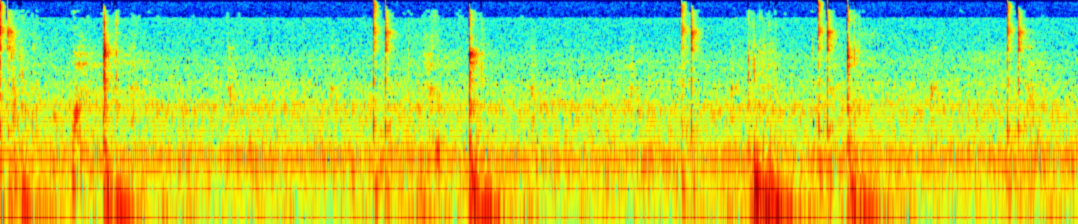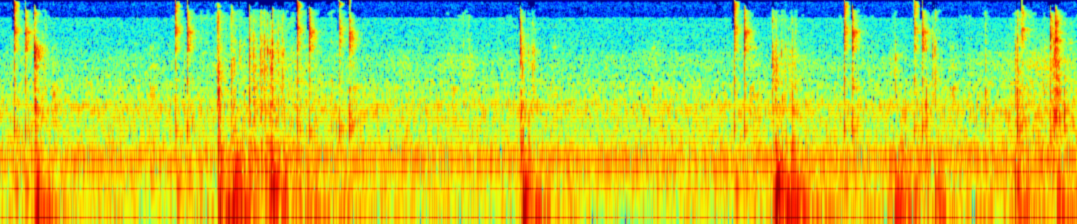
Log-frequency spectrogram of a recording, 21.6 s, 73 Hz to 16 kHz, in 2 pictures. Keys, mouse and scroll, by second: 0.4 shift+click, 0.4 scroll down 1, 0.4 g, 1.0 e, 7.6 alt+a, 8.1 click, 8.5 g, 10.9 click, 11.1 g, 13.5 ctrl+r, 16.0 s, 18.6 alt+a, 19.2 click, 19.9 shift+click, 20.7 scroll down 1, 21.0 shift+middle click, 21.4 scroll up 1.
